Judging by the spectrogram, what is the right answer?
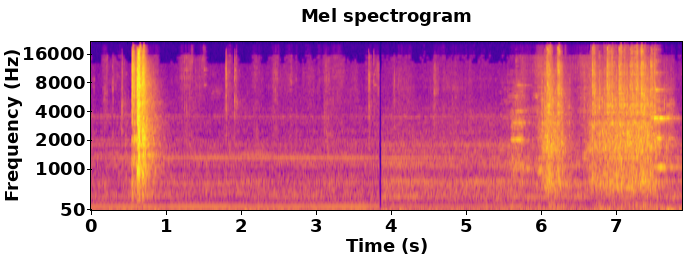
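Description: A household sewing machine stitches a child's bra, humming steadily underneath with a short clattering burst early on and a longer, louder run of stitching near the end.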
